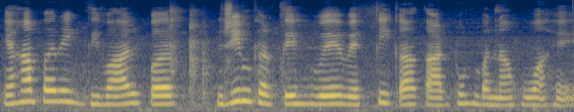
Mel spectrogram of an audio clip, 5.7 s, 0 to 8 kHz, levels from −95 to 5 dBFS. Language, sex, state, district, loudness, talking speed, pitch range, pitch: Hindi, female, Madhya Pradesh, Dhar, -16 LUFS, 145 wpm, 210-250 Hz, 225 Hz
